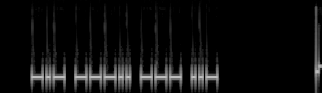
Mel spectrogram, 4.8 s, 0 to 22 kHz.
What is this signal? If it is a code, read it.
Morse code, heard as a keyed tone, about 23 wpm, 700 Hz. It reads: K8OU
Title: USA Call Signs - 4 Characters - 4x Character Spacing - 22wpm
